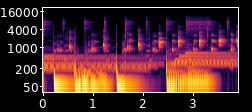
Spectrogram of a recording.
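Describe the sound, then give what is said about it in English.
A Borneo eared frog calls, a high-pitched rasping, buzzy tone broken by a quick series of sharp, loud chirps repeating steadily across the few seconds with no one speaking. “Whatever the case may be, these so-called ears are the better to hear the call of other Borneo-eared frogs, which is a high-pitched rasping sound followed by several loud chirps.”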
